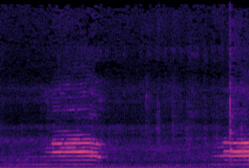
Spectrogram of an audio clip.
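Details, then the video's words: Indoors, an angry domestic cat wanting a door opened gives one clear, level meow lasting about half a second, then starts a second meow near the end, over a constant low hum. "KUCING LUCU😻 marah marah minta di bukakan pintu"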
